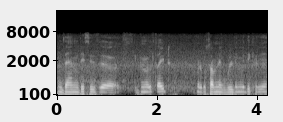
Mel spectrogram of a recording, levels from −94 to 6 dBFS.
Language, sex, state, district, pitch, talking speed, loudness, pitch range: Hindi, male, Haryana, Charkhi Dadri, 110 Hz, 185 wpm, -22 LUFS, 105-110 Hz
